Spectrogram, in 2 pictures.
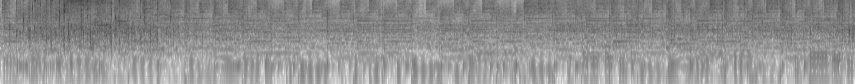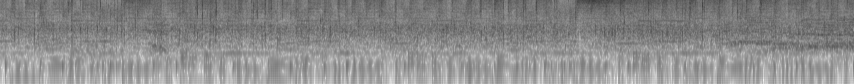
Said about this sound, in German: Weiter Applaus, Micha.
